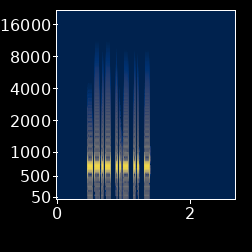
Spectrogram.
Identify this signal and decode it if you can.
Morse code, heard as a keyed tone, about 42 wpm, 700 Hz. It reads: QUIT
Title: Four Letter Words - 45wpm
